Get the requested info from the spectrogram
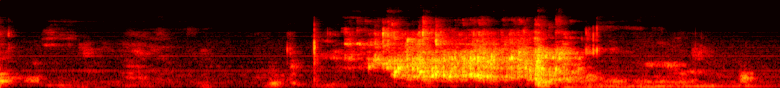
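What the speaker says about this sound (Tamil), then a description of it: "ஒரு டம்ளர் பால் ஊற்றிக்கலாம்." A tumbler of milk is poured into a cooking pan, one close, rushing pour lasting about a second, with brief speech before and after.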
